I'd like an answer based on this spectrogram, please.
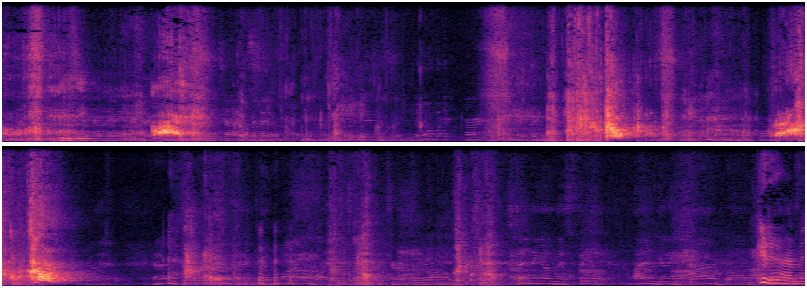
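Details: English Bulldog named Herman, a pet, playfully attacking a person's foot: low rumbling growls and snorts run through the clip, overlapped by people talking and laughing in Spanish.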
